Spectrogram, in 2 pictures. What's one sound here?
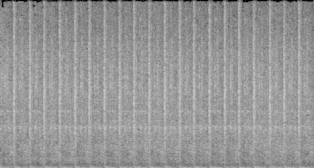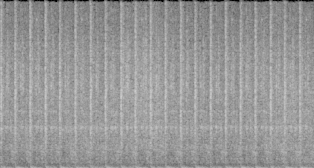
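Rapid energy weapons fire in quick bursts with crackling zaps.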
